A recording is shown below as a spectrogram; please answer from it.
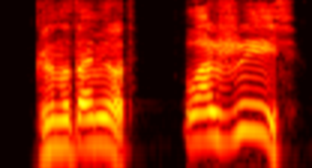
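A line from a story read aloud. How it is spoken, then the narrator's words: Woman shouting from behind. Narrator (Russian): крикнула Каррера за его спиной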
